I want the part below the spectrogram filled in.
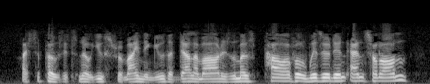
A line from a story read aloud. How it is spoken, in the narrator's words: Palin said testily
